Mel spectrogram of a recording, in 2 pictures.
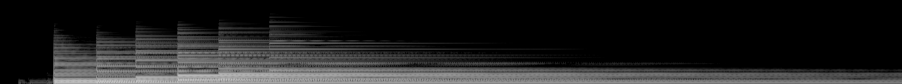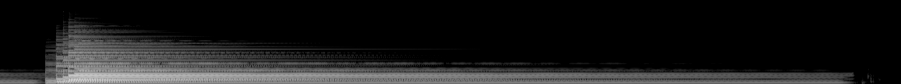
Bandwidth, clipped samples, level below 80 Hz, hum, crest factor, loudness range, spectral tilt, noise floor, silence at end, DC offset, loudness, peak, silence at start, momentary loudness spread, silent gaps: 7.8 kHz; under 0.1%; -36 dBFS; none; 22 dB; 19 LU; -8.5 dB/octave; -65 dBFS; 0.6 s; under 0.1%; -21 LUFS; -2 dBFS; 0.55 s; 23 LU; none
